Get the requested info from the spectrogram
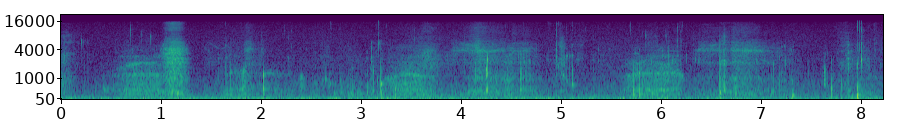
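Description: Close-miked chewing and mouth sounds of a man eating cabbage roll casserole, with a few sharp clicks and taps from the fork on the paper plate.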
